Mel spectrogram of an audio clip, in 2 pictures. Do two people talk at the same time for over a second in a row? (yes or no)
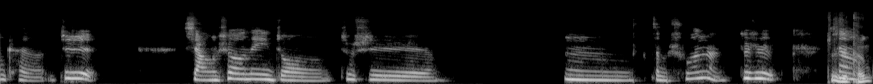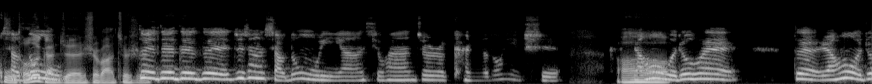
yes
